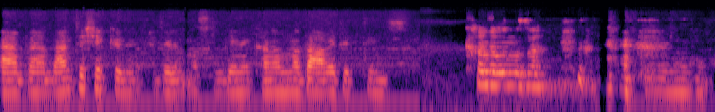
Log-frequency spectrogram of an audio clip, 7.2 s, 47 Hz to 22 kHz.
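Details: 23-year-old male medical student with stuttering since early childhood, who has attended stuttering therapy courses; stuttering.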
